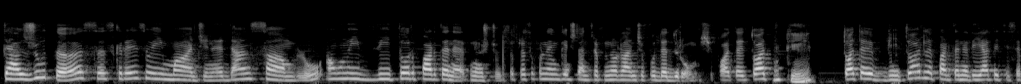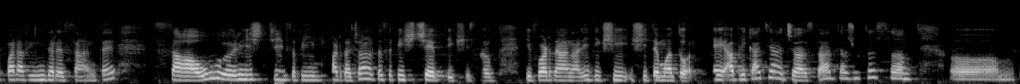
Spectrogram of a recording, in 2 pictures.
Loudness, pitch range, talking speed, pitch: -20 LUFS, 195-250 Hz, 175 wpm, 215 Hz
